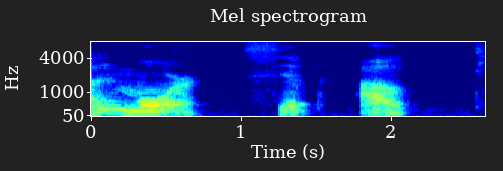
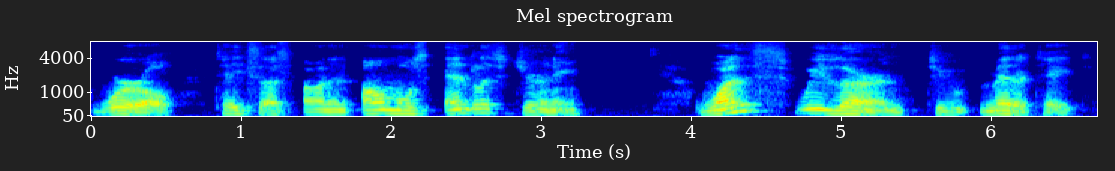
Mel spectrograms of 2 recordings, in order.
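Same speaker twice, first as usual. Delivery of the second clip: measured, solemn poetry recital; poem reading; 2 semitones higher, 5 dB louder than usual. Acted. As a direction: read it like a heartfelt verse. Reads her own poem.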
